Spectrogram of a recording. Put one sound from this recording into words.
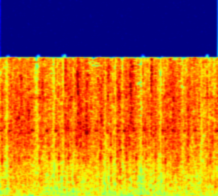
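Soldiers scramble over loose rocks.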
